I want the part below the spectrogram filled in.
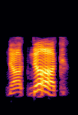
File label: Voices Door Kick Male Young; rebel cops 2019 gamerip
